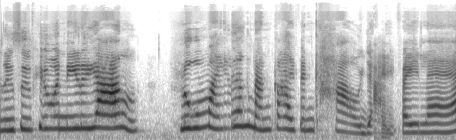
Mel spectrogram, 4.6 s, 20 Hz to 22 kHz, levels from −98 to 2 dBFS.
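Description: Repeated packet loss strikes twice, from 2.17 to 2.33 s and from 3.71 to 4.03 s. Short runs of audio, none longer than 20 ms, go missing and are patched by stretching the preceding sound, so about half of each stretch turns choppy and robotic.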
